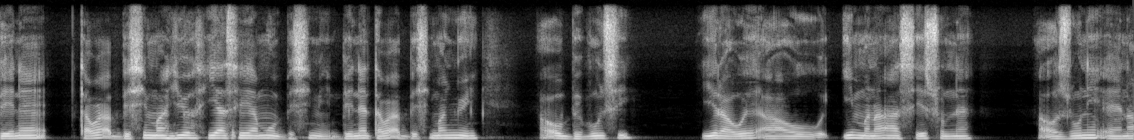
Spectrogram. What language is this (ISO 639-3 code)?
bmq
